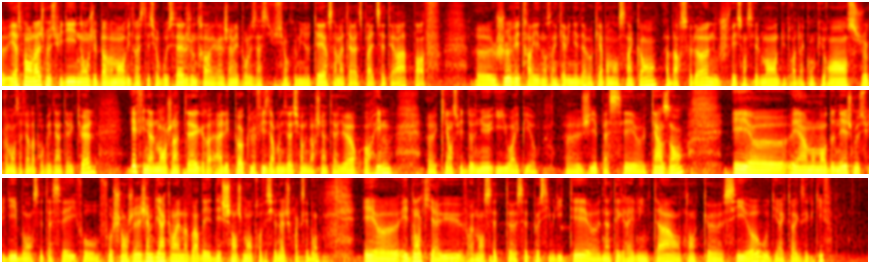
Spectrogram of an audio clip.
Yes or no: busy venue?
yes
